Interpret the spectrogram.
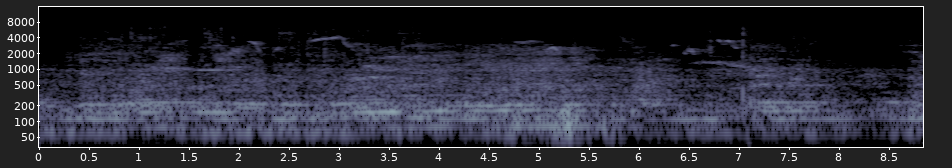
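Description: Faint background: a low steady hum with a few scattered bird chirps, and a soft low thump about halfway through.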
